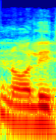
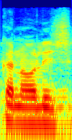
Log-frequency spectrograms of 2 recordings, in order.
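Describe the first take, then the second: First: The k at the start is silent. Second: The k at the start is sounded. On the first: The speaker calls it right. "मुझे पता है ये केस silent है" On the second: The speaker calls it wrong. "मैं मजाक में कनॉलेज कह देता हूं"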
